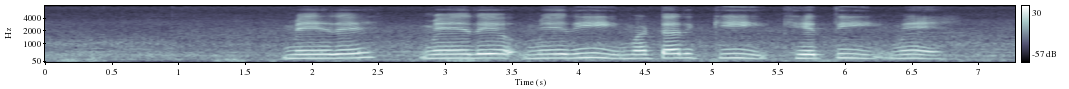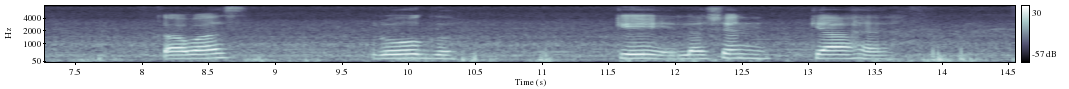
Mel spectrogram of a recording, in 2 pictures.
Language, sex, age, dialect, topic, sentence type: Hindi, female, 36-40, Marwari Dhudhari, agriculture, question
